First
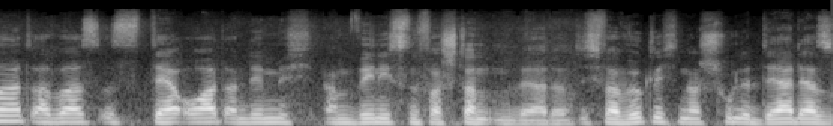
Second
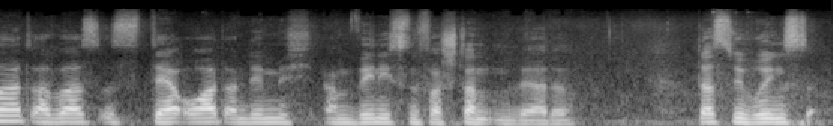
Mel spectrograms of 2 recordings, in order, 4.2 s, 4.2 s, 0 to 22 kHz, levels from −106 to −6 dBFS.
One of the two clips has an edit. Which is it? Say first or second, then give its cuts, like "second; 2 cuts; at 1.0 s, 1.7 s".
first; 1 cut; at 2.9 s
